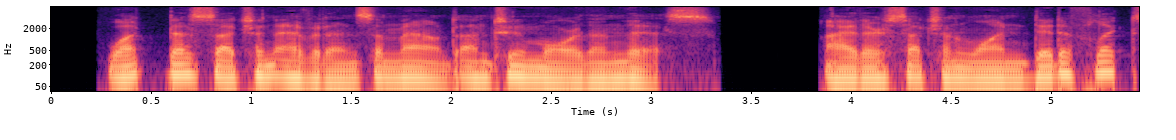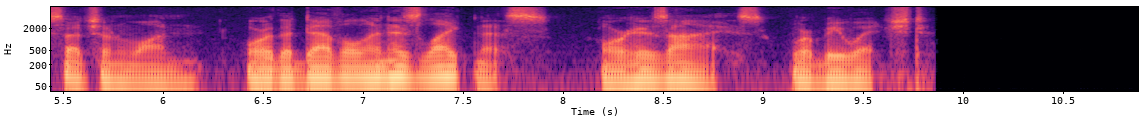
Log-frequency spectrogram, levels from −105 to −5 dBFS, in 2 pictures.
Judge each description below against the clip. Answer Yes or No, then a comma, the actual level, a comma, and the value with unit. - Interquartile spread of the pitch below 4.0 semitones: Yes, average, 2.9 semitones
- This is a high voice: No, very low, 80 Hz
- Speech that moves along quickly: No, average, 165 wpm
